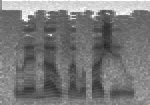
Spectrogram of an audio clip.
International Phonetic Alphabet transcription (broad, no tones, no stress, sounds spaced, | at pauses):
β ɛ n a o̯ v a β ʌ p a ʒ e o̯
